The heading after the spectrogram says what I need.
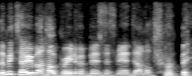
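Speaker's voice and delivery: put-on fake phone voice. Retelling how Trump called radio shows pretending to be someone else: imitating Trump's fake voice. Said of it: "pretending to be someone ... in a fake voice".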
